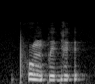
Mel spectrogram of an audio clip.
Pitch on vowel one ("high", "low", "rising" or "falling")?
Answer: falling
